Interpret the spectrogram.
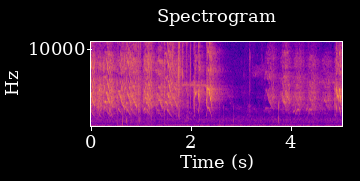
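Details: Birds singing in the morning: several overlapping high chirps and quick descending twitters, with a thin sustained whistle near the middle, set against constant low-pitched background rumble.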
